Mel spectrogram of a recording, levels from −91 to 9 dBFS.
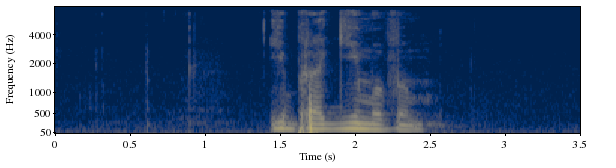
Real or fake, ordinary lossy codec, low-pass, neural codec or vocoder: real; MP3, 48 kbps; 7.2 kHz; none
